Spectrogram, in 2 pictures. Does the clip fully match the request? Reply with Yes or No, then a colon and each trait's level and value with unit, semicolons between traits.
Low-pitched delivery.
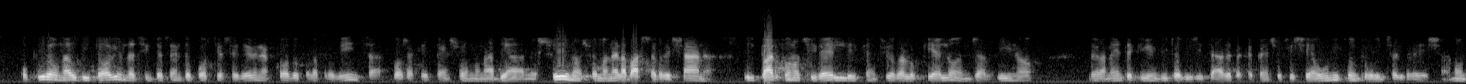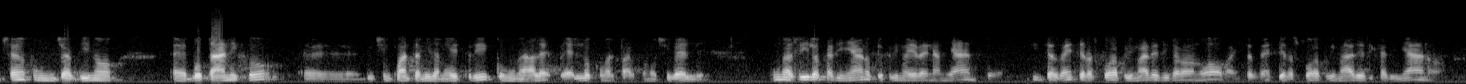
Yes: low, 100 Hz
